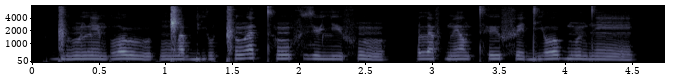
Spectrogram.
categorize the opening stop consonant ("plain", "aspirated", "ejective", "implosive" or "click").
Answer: click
